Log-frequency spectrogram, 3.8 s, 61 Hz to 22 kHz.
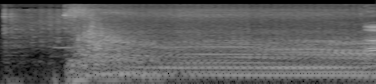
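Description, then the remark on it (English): A V8 engine cranks briefly, then fires up with a loud flare and settles into a deep, steady, throbbing rumble that continues to the end. No one speaks. “Unfortunately, I was in the cab when it started, so you didn't get the crackle.”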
